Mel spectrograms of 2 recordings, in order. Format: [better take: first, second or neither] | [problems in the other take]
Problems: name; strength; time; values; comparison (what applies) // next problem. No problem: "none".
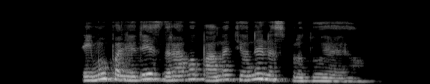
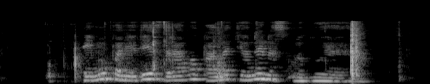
first | noise reduction (classical method WPE with log-MMSE)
